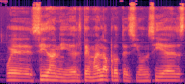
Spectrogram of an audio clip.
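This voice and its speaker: With music playing behind him, a man speaks at a medium pitch. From Colombia, Tolima (Ambalema). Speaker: caller. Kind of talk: phone-in story.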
